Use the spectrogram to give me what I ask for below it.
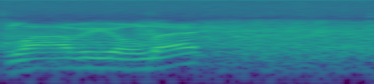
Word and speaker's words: Laviolette: Scrapping for it in the corner along with Peter Laviolette. He has re-added a syllable. It's 4 syllables. Laviolette.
